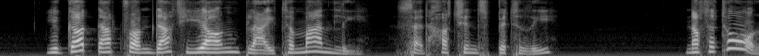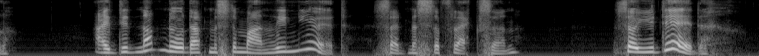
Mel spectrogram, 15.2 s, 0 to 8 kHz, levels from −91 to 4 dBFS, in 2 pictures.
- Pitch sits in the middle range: No, high, 215 Hz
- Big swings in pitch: No, average, 4.0 semitones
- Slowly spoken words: Yes, slow, 115 wpm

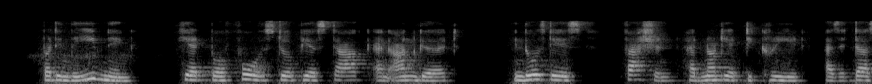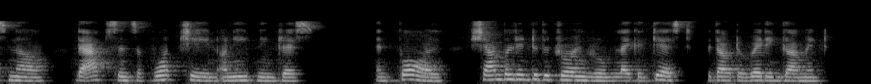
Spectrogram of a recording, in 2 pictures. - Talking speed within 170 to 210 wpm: No, average, 155 wpm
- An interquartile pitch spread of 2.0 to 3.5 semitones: Yes, narrow, 2.6 semitones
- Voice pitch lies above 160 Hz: Yes, medium, 185 Hz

